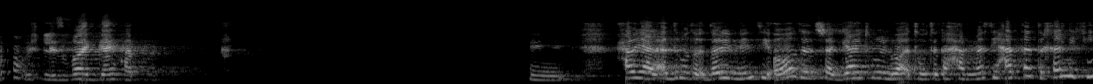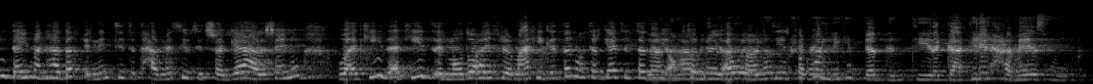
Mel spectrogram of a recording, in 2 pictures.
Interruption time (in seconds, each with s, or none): 17.4 s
